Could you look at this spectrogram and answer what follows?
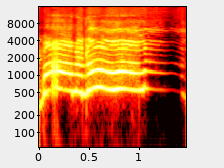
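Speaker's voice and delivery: put-on high, squealing teen joy over her license; excited cheering. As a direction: squeal it out like a thrilled teenager. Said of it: "and cheering".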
